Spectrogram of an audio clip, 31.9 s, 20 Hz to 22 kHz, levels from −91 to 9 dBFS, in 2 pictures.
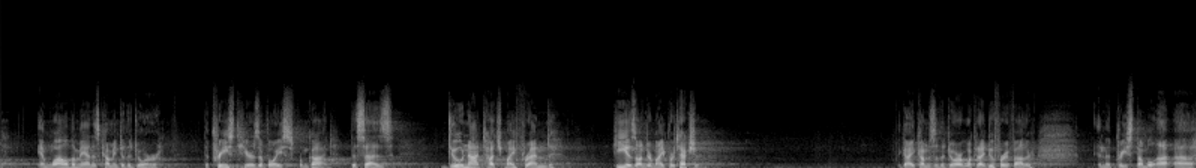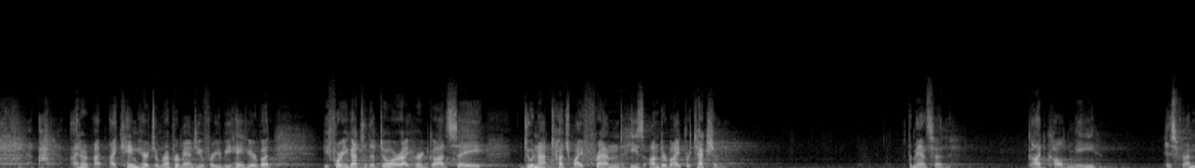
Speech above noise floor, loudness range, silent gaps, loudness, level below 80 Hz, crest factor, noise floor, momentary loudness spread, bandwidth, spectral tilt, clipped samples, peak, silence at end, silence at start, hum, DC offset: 42 dB; 9 LU; none; -27 LUFS; under -90 dBFS; 24 dB; -69 dBFS; 15 LU; 10.5 kHz; -4.5 dB/octave; under 0.1%; -4 dBFS; 0 s; 0 s; none; under 0.1%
